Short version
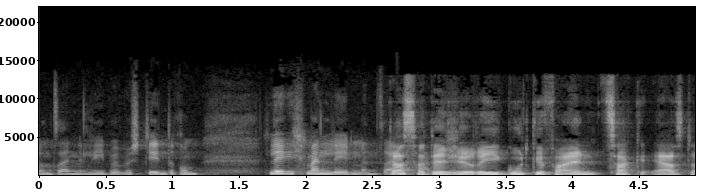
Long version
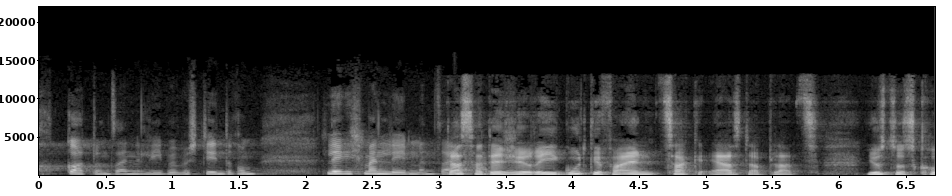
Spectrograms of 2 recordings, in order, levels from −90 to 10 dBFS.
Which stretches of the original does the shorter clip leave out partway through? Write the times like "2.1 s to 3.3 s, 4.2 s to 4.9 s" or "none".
none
